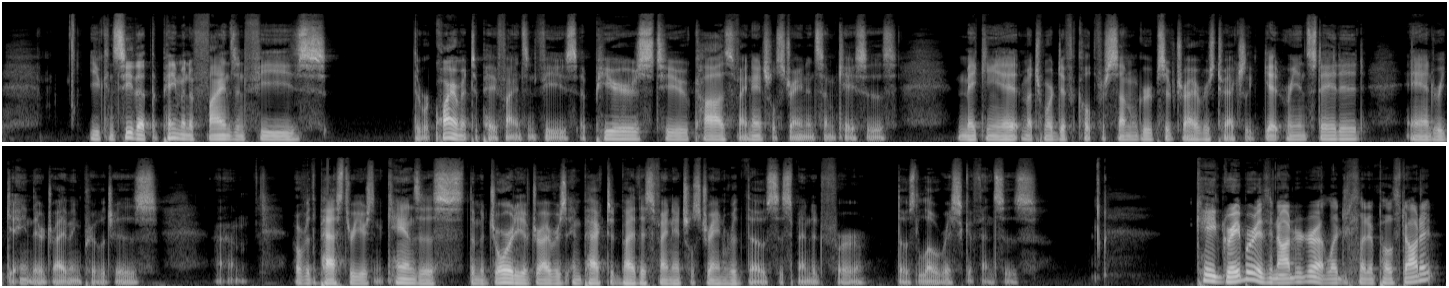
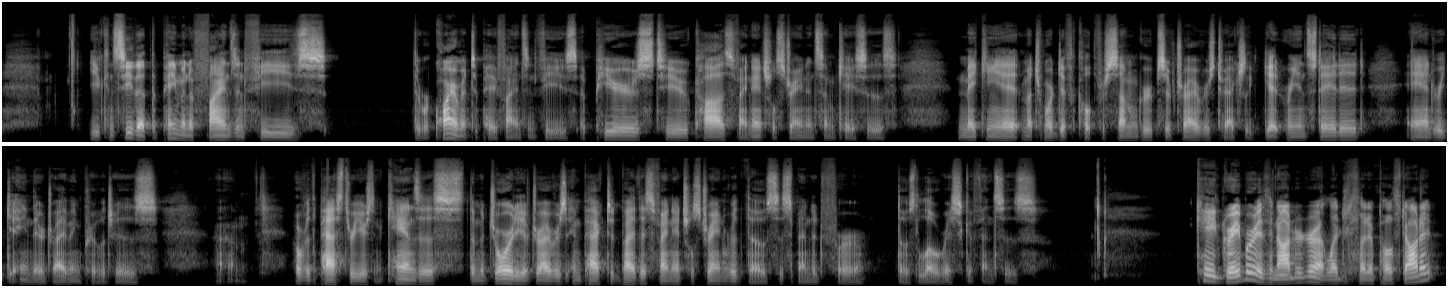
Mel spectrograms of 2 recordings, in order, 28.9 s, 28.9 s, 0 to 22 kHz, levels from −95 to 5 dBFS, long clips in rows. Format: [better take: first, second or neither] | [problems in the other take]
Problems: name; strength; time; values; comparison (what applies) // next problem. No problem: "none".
first | thin; very; fading below 450 Hz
